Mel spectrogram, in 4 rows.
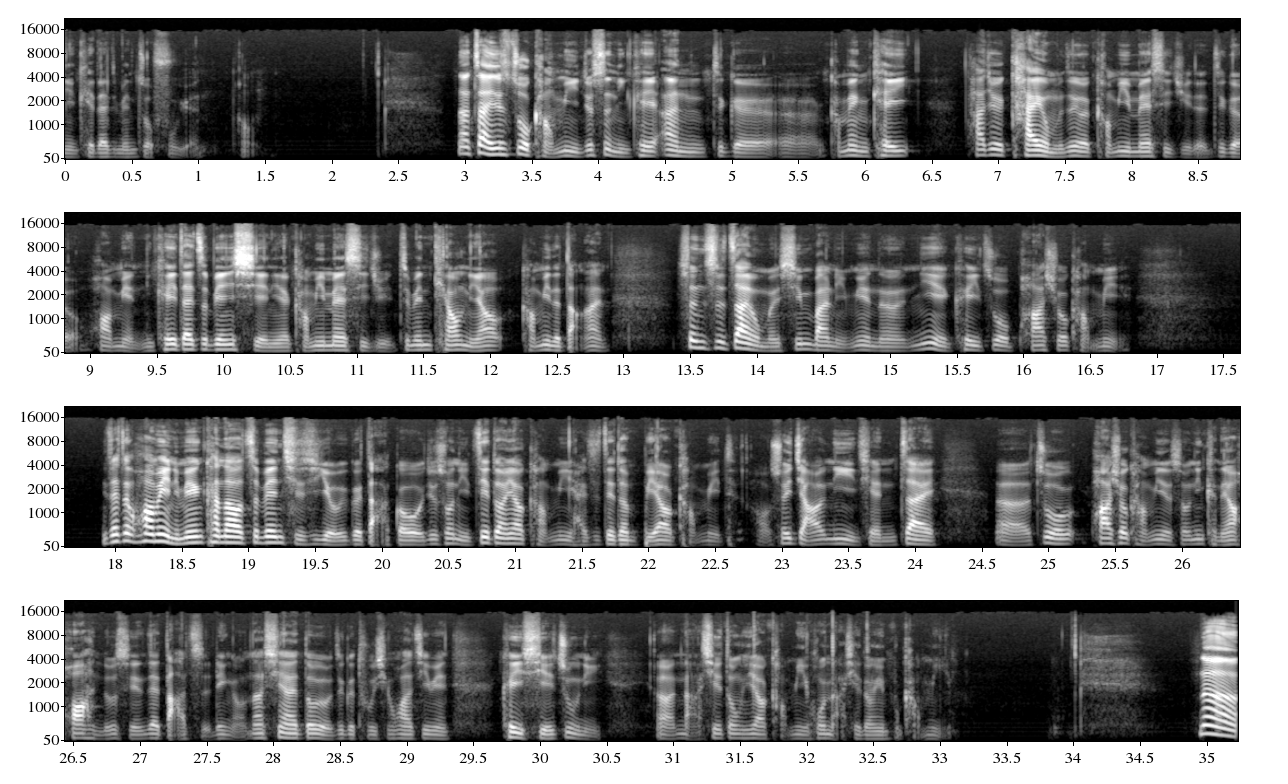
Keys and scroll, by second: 6.1 super+k.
